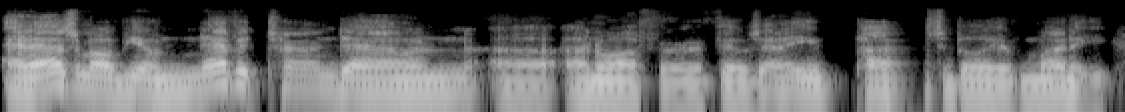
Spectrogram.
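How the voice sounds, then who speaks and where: An older man hosting a casual interview, talking in a halting, rambling way with many restarts. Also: medium pitch, steady tone, mellow, no echo. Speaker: interviewer, podcast host.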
